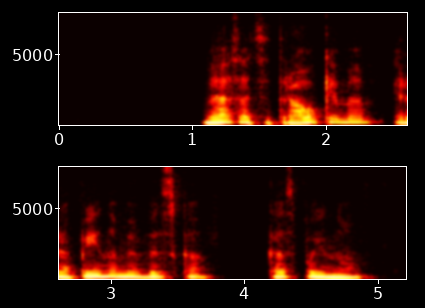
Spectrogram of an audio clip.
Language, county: Lithuanian, Kaunas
